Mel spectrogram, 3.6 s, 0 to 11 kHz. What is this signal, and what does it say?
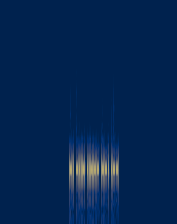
Morse code, heard as a keyed tone, about 77 wpm, 700 Hz. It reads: NX2GW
